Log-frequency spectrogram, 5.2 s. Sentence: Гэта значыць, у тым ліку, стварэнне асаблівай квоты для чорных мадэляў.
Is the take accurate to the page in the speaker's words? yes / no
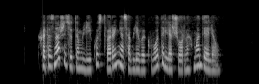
yes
